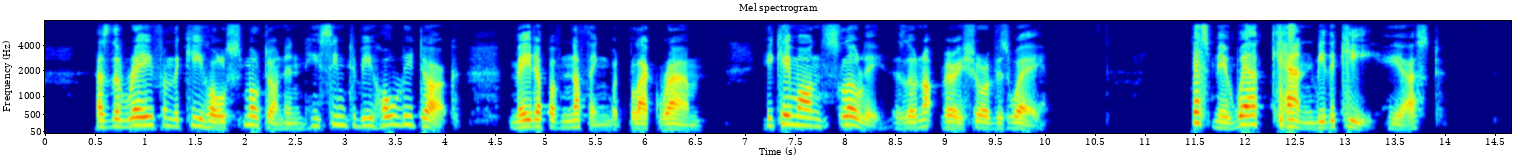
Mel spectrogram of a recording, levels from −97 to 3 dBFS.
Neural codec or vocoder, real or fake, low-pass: vocoder, 44.1 kHz, 128 mel bands every 512 samples, BigVGAN v2; fake; 7.2 kHz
